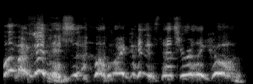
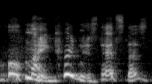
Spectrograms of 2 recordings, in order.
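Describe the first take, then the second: First: Very high, squeaky creature giggling; Boogeyman puppet voice. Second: Said in the usual way. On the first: Acted. Puppeteer correcting his slip of voice, very high giggly squeak. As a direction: redo it in a piping puppet falsetto. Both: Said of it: "I started talking in my Dead Skeleton voice".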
